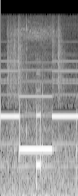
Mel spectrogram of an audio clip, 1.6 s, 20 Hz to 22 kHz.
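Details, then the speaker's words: Simulated virtual anesthesia machine alarm during a demonstration failure, signalling low inspired oxygen (FiO2 16%): repeated electronic alarm tones. "the alarm is telling me my fio2 is 16 and of course I'm going to turn it off"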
